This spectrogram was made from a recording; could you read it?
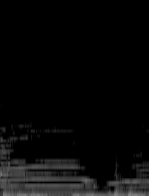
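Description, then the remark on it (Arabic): A pet cat named Mozart meows continuously, a drawn-out, wavering cry with a few rising and falling inflections, loud and alone with no talking. “المتهم واضح وصريح، المتهم قطي المفضل.”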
